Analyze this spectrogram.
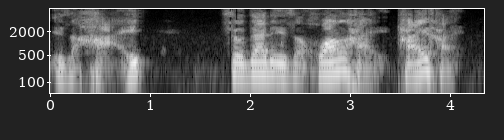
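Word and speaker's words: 海: Pronunciation is Hai.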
